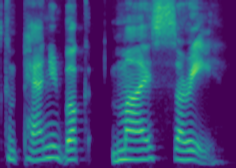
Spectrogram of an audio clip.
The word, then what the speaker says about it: sari: its companion book my sari am I pronouncing that right my sorry like the like the clothing my sorry Gita is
